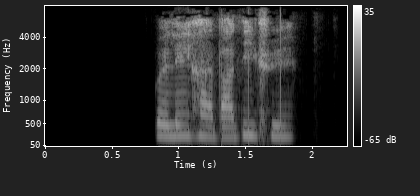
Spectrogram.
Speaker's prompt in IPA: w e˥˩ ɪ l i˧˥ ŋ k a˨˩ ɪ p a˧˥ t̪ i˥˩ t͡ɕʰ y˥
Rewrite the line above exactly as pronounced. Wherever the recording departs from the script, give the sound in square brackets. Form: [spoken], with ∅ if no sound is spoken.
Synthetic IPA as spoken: w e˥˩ ɪ l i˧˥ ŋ [x] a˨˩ ɪ p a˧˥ t̪ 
